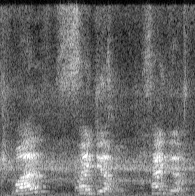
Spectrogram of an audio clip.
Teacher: Jadi si ja-nya itu kita qalqalahkan, kita getarkan keluar.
